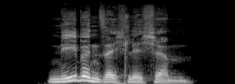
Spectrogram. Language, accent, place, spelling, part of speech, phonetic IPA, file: German, Germany, Berlin, nebensächlichem, adjective, [ˈneːbn̩ˌzɛçlɪçm̩], De-nebensächlichem.ogg
- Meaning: strong dative masculine/neuter singular of nebensächlich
